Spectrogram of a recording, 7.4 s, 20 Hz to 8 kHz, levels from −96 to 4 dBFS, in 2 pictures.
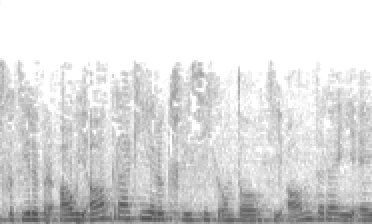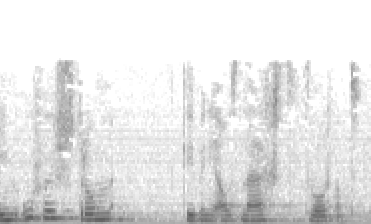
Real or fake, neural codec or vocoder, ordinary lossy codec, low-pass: real; none; MP3, 24 kbps; 7.2 kHz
